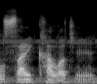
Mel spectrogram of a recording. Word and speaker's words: psychology: Clinical psychology. P가 묵음이에요. Clinical psychologist.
